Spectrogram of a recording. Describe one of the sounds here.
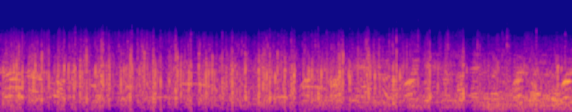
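A large crowd claps outdoors.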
